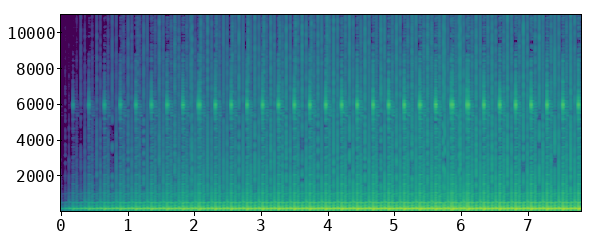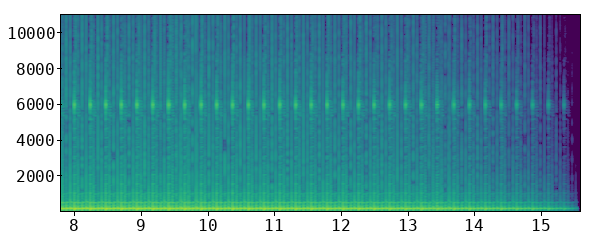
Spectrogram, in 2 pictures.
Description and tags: Speeding of tempo and speed with repeating 15 times with reduction before and after.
